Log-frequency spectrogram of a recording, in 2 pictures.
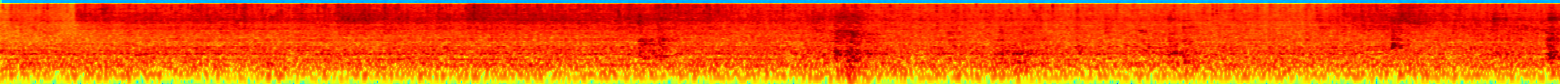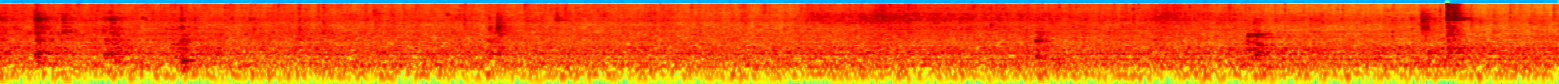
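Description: Food sizzling in a hot pan: a steady hiss that swells and fades, with a few small pops and knocks.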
